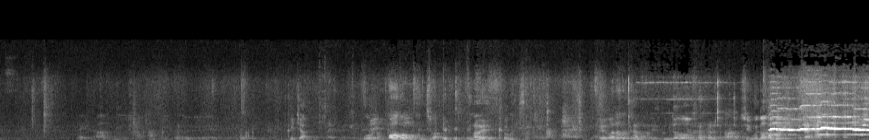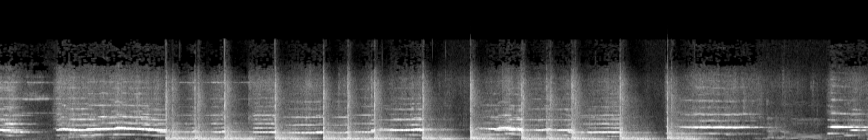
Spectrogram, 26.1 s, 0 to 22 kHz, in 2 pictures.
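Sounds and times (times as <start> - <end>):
bamboo flute melody: 11.4 - 26.0
loud drum strokes: 15.4 - 24.2.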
